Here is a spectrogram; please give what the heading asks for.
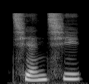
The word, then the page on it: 前期: qián qī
